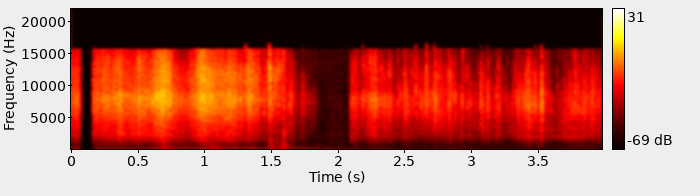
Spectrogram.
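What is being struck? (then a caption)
Plastic bead strand. A gold metallic-finish plastic Mardi Gras bead necklace of small hollow beads is held in fingers with long nails, shaken and rubbed so the beads clack together. It makes a dense, bright, crisp rattling with almost no low end, loudest in the first second and a half. After a brief near-silent pause, it resumes as a softer, steady clicking shimmer.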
